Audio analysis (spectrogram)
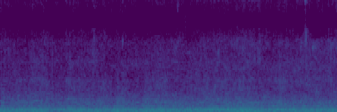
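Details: Bees raised by a keeper producing a constant massed drone, low and even with a brighter upper band, continuous across five seconds with no pauses.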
